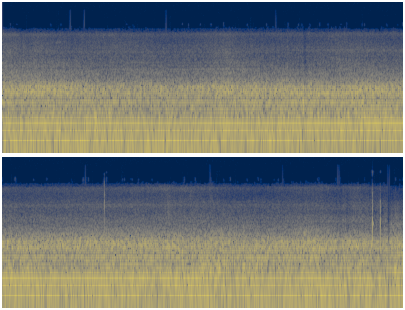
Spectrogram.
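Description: Motorbike engine running at a steady cruising speed, with road and wind noise rumbling on the microphone; the engine's steady hum drops away near the end.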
